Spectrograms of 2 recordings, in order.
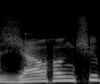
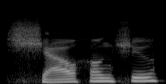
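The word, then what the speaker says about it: Xiaohongshu: uh xia hung Shu I've been saying it wrong I said xia hung Shu before it's Shia hung Shu um so thank you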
